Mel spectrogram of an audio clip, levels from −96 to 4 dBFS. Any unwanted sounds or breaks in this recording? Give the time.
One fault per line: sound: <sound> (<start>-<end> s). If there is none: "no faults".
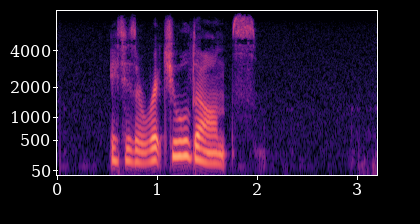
no faults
